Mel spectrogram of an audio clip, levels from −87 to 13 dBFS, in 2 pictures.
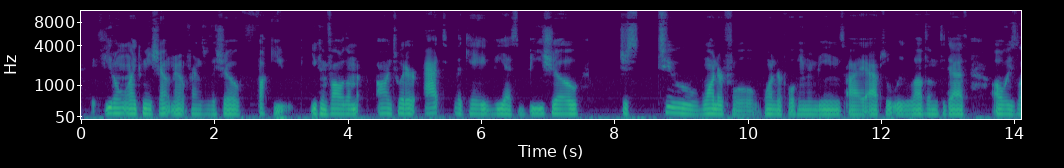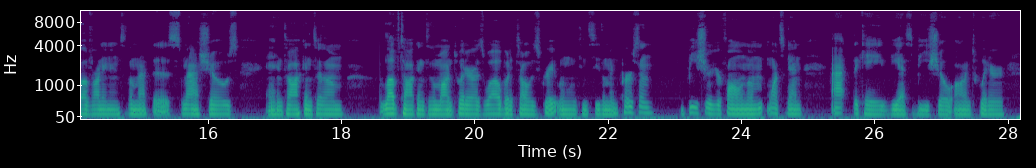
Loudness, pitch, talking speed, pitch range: -31 LUFS, 105 Hz, 170 wpm, 100-110 Hz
